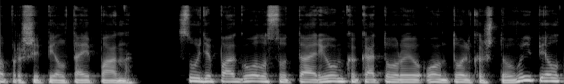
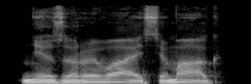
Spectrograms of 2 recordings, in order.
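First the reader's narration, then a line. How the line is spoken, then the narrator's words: Growling. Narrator (Russian): рыкнул на меня Аракс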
